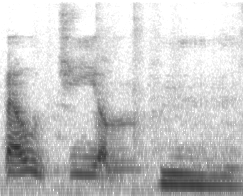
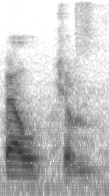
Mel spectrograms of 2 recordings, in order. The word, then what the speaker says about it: Belgium: It's only 2 syllables, not Belgium. It looks like Belgium, but it's just Belgium.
